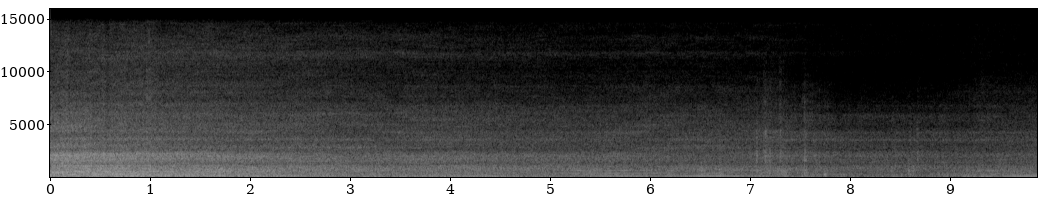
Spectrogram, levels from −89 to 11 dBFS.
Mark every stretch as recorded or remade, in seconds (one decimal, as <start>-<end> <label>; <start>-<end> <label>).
0.0-7.6 recorded; 7.6-9.9 remade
